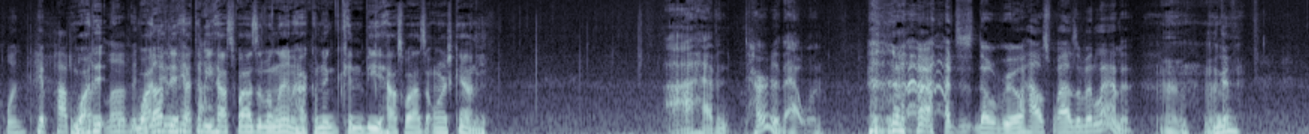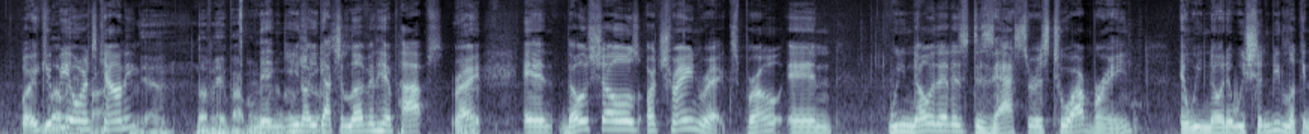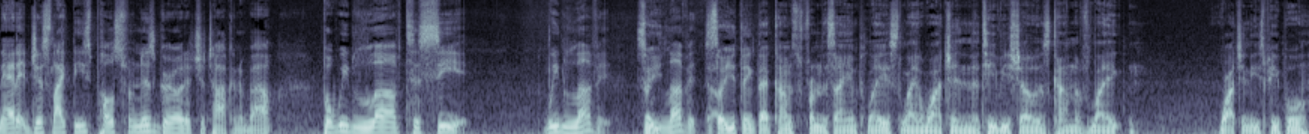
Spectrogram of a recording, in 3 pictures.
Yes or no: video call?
no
